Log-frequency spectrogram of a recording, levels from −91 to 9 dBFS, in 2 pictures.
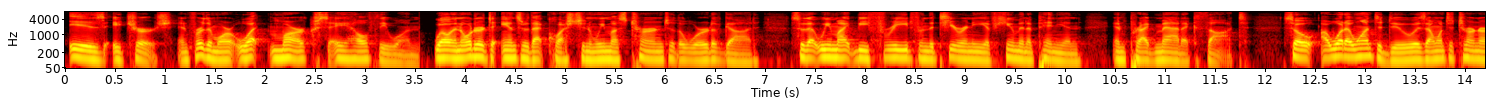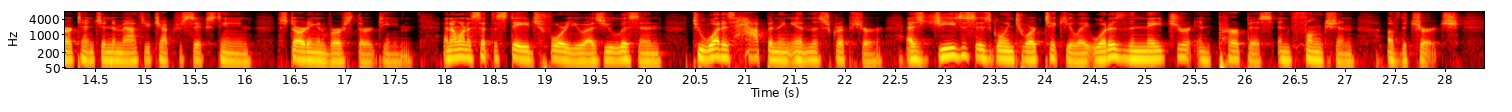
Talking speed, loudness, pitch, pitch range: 205 wpm, -22 LUFS, 110 Hz, 100-125 Hz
